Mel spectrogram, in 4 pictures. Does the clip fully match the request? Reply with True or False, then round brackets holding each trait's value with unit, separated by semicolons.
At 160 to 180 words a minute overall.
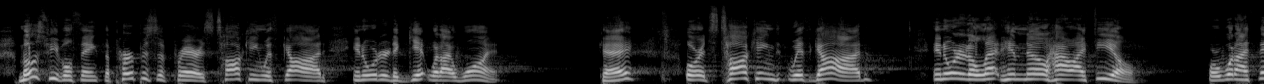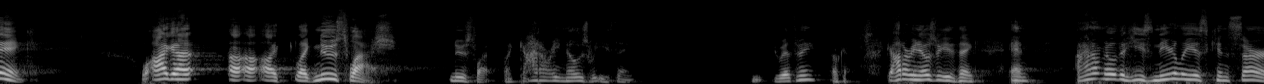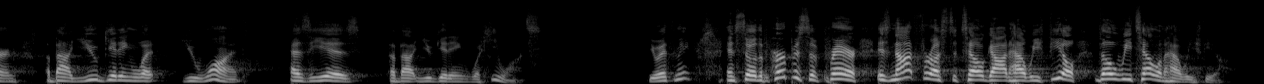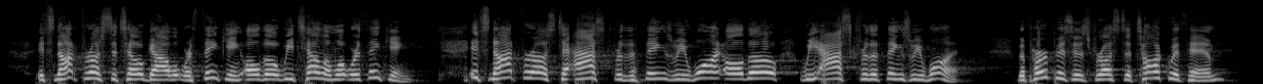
False (190 wpm)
